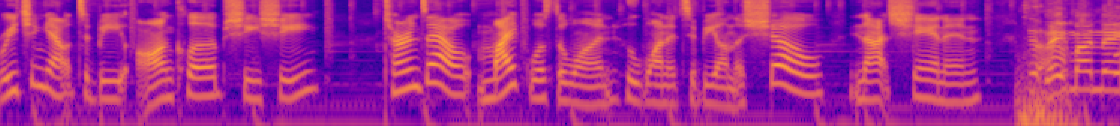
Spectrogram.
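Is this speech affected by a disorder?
No.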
